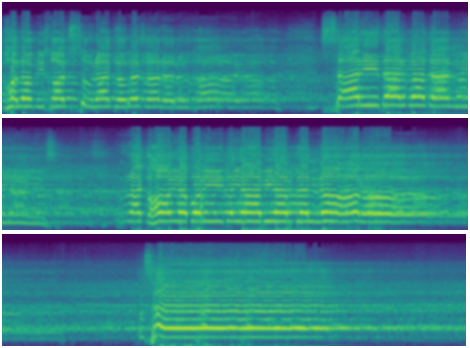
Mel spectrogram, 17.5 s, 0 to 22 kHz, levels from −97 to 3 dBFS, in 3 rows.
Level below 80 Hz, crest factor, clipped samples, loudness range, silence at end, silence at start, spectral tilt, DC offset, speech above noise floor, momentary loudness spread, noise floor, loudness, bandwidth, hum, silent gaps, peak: -46 dBFS; 12 dB; under 0.1%; 7 LU; 0 s; 0 s; -1.5 dB/octave; under 0.1%; 22 dB; 20 LU; -32 dBFS; -11 LUFS; 15.5 kHz; none; none; 0 dBFS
